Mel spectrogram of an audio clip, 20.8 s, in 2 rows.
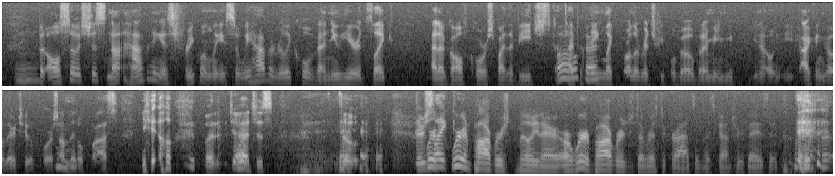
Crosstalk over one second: none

